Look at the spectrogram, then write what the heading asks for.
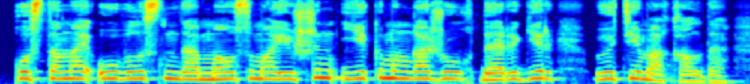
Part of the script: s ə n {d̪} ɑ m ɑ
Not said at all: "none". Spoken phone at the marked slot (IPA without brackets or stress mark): d̪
